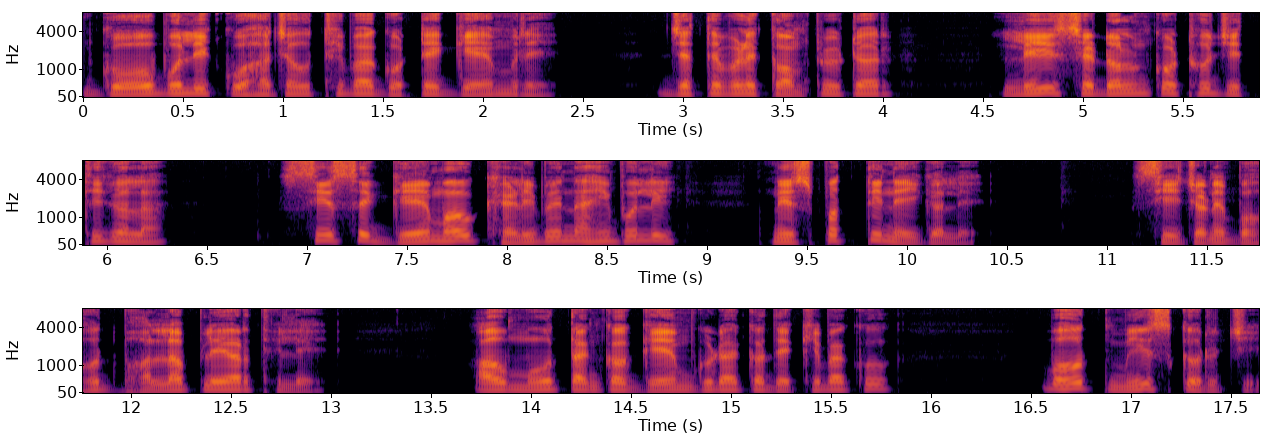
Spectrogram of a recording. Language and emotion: Odia, sad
